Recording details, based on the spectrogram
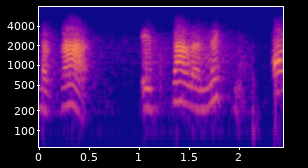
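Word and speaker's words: Salonika: Kagy, but the correct pronunciation of that is Salaniki.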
